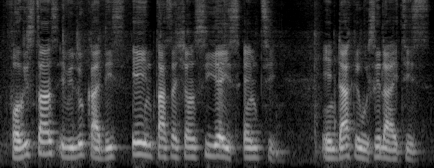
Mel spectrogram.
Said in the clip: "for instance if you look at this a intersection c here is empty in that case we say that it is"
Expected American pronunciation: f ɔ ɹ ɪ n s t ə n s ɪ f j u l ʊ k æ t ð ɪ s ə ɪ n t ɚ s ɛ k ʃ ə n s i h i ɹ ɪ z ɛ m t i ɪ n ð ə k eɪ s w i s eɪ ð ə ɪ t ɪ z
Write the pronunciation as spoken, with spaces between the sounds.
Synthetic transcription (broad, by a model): f ɔ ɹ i n s t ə n s ɪ f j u l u k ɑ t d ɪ s ə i n t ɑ s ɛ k ʃ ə n s i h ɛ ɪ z ɛ m t i ɪ n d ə k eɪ w i s eɪ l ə ɪ t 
